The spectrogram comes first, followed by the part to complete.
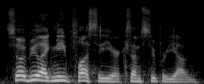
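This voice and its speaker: A man in his thirties preaching a sermon, moving between raised urgent passages and quiet, intimate ones, with self-deprecating asides. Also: fairly high pitch, lively intonation, fast. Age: 30s. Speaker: pastor. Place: church.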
